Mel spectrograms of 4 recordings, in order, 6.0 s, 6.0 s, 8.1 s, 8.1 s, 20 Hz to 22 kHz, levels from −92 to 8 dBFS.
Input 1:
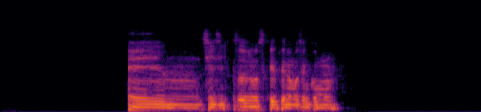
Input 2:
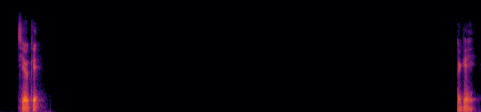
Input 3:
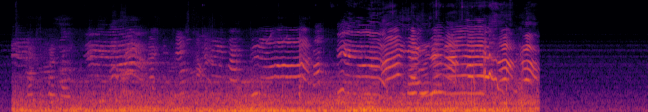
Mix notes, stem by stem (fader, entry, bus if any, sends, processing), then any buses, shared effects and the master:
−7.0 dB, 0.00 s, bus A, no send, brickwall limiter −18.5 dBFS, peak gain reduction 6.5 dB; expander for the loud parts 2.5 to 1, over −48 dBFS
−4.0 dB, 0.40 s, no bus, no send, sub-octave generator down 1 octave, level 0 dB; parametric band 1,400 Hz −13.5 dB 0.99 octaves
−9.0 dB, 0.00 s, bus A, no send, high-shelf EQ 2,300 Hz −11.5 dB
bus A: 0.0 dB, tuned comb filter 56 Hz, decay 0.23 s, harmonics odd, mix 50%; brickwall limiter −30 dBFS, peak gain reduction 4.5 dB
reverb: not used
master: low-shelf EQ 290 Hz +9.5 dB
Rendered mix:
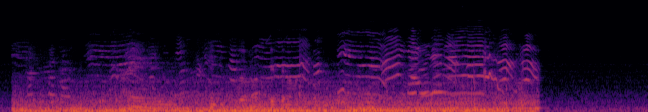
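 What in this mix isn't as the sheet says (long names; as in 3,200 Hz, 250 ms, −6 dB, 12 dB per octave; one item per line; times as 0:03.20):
stem 1: missing brickwall limiter −18.5 dBFS, peak gain reduction 6.5 dB
stem 2: muted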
